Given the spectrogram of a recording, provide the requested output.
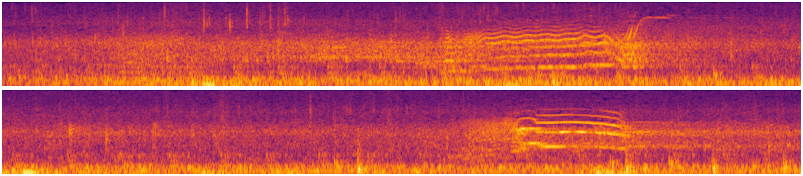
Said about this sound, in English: You can hear echolocation and then some sporadic calls from the AJs.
